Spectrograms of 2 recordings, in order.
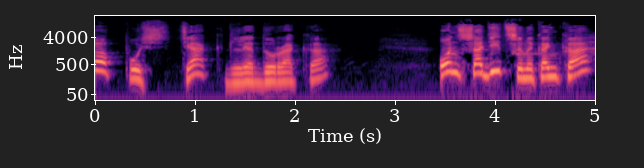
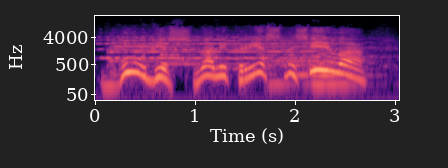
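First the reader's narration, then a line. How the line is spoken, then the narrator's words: Shouting. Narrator (Russian): закричал тогда Гаврила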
